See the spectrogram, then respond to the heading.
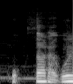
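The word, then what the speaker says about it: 輻射: 복사라는 것은 무엇의 사본을 만드는 복사가 아니고 한자로는 폭사라고 쓰고 복사라고 읽습니다.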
